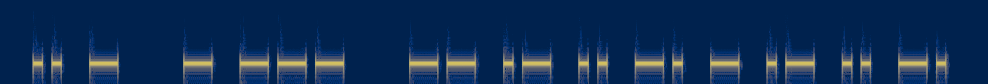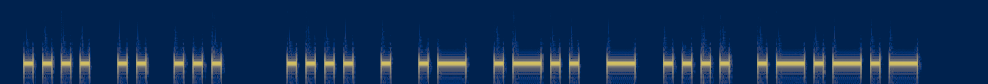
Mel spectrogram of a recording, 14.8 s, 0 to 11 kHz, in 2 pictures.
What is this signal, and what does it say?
Morse code, heard as a keyed tone, about 17 wpm, 700 Hz. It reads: IT TO MAINTAIN HIS HEALTH.
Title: Sentences from Top 1000 Words - Review Part 5 - 17wpm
